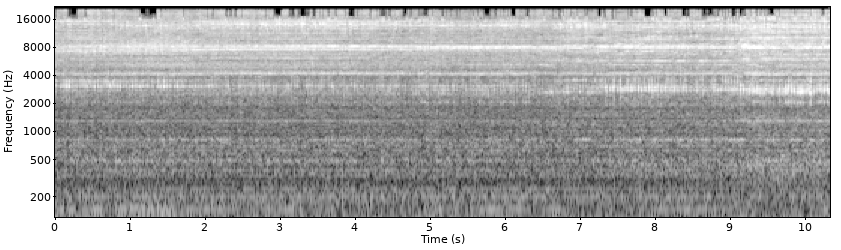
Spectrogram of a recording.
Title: Compressor making noise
